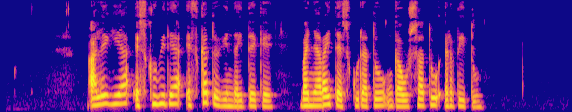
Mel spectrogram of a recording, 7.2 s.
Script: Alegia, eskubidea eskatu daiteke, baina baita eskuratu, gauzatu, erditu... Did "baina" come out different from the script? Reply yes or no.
no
